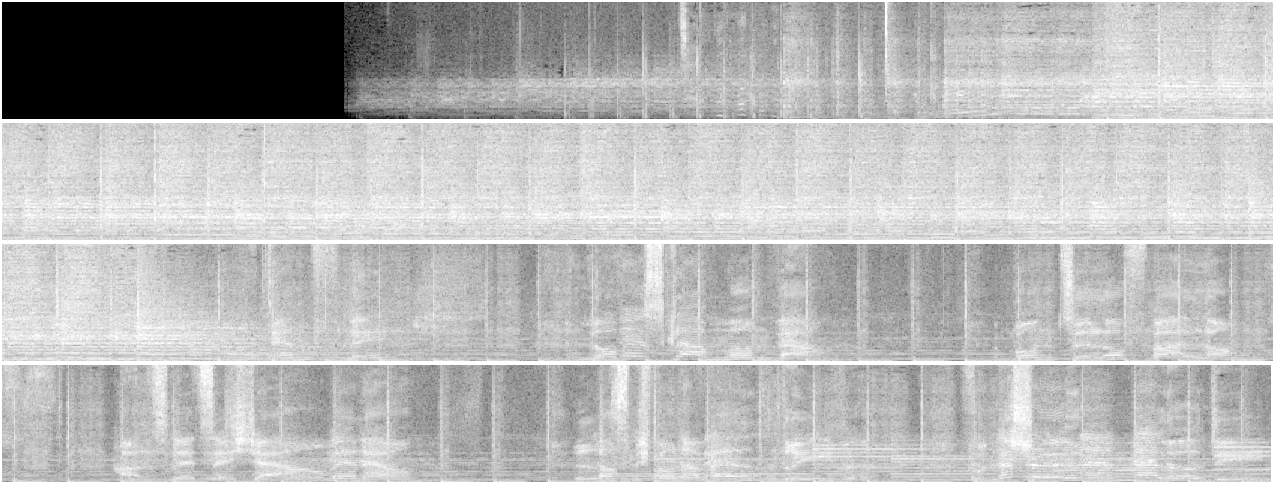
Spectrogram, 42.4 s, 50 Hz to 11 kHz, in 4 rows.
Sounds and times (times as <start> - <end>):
Music: 2.9 - 42.3.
